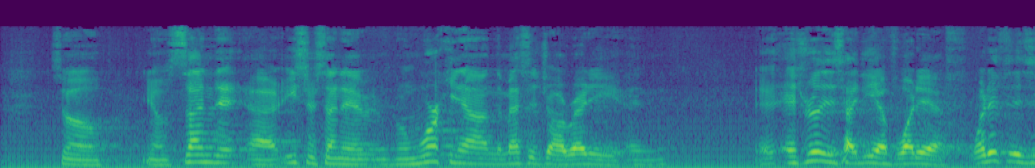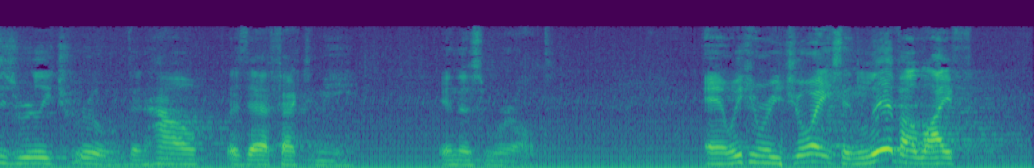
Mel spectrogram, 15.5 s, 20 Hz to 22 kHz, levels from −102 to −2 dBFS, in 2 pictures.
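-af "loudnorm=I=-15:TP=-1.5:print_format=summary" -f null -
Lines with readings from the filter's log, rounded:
Input Integrated:    -29.0 LUFS
Input True Peak:     -13.3 dBTP
Input LRA:             5.8 LU
Input Threshold:     -40.2 LUFS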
